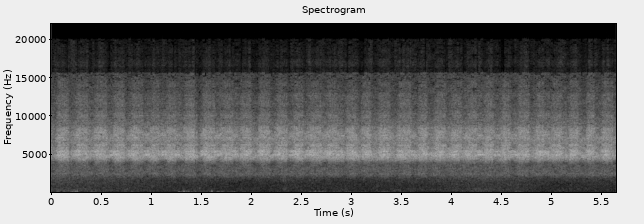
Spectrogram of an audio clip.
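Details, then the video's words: Continuous high insect buzzing from crickets at a bay on the island of Korčula, Croatia, throbbing in quick regular pulses over faint gusts of wind. "view of one of the bays in Korcula with sounds of crickets"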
